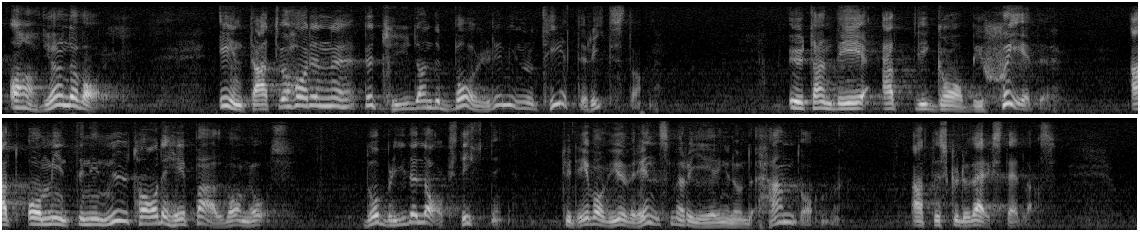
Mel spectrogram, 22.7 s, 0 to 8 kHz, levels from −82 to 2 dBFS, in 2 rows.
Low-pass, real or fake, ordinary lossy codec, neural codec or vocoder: 7.2 kHz; real; none; none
